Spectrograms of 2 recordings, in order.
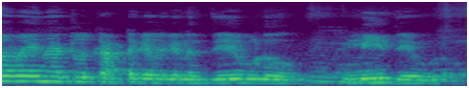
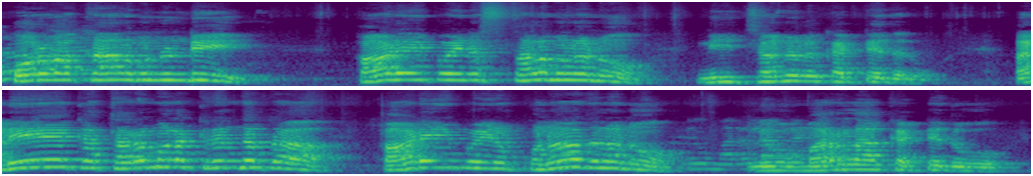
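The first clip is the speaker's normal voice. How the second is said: raised, declamatory Bible reading; scripture proclamation; 4 semitones higher, 3 dB louder than usual. Real, not acted. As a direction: ring out each phrase, stretching the endings. (లేఖనాన్ని గట్టిగా ప్రకటిస్తూ చదవడం)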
